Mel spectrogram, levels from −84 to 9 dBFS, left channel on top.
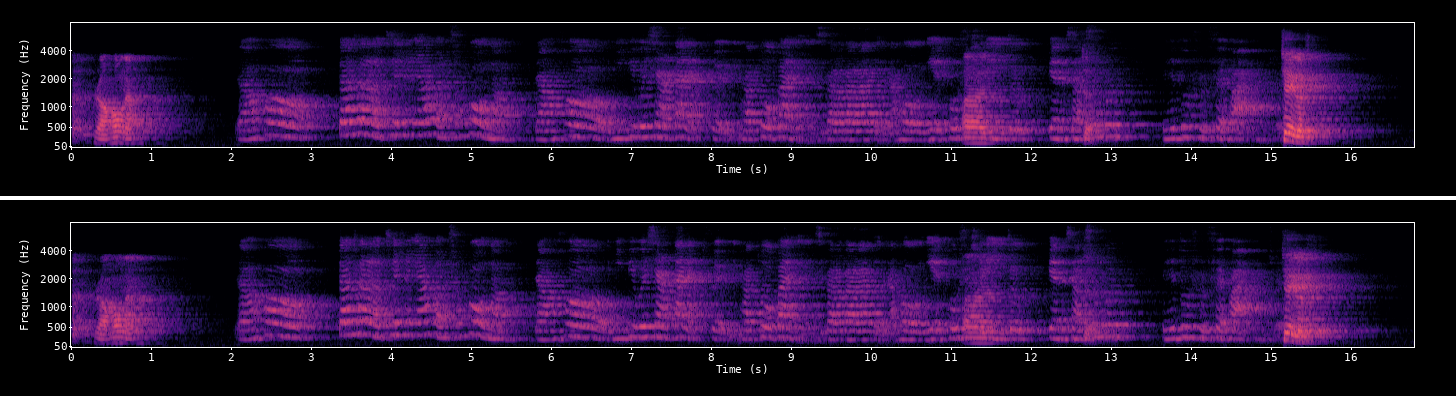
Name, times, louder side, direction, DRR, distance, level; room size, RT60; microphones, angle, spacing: voice 1, 0.3-0.8 11.1-11.4 12.6-12.8 15.1-15.5, left 4 dB, 65° left, 1 dB, 0.4 m, -27 dB
voice 2, 2.0-2.9 3.3-5.4 5.8-11.9 12.2-13.1 13.6-15.3, right 1 dB, 30° right, -3 dB, 1.3 m, -38 dB
10.5 x 4.0 x 2.3 m, 1.5 s
head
